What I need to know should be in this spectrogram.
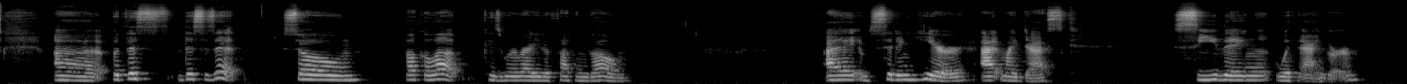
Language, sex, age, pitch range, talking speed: English, female, 20-39, 170-215 Hz, 105 wpm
